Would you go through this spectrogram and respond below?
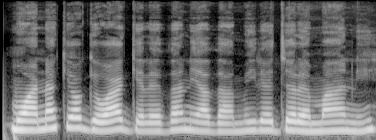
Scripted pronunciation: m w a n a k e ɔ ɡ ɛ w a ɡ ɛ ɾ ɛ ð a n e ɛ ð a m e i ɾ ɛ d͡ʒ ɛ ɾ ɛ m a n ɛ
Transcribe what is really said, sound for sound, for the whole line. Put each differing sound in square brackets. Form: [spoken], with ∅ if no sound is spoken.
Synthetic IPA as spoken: m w a n a k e ɔ ɡ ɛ w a ɡ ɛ ɾ ɛ ð a n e [a] ð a m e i ɾ ɛ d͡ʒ ɛ ɾ ɛ m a n [i]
